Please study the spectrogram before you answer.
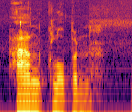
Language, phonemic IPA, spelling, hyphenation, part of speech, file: Dutch, /ˈaːŋklɔpə(n)/, aankloppen, aan‧klop‧pen, verb, Nl-aankloppen.ogg
- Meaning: to knock on the door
